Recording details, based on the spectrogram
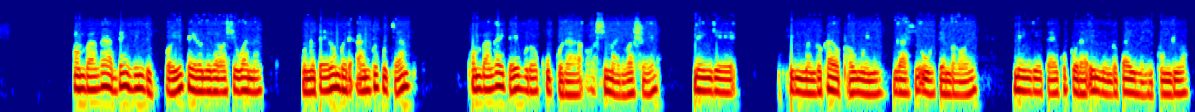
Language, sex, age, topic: Oshiwambo, male, 25-35, finance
